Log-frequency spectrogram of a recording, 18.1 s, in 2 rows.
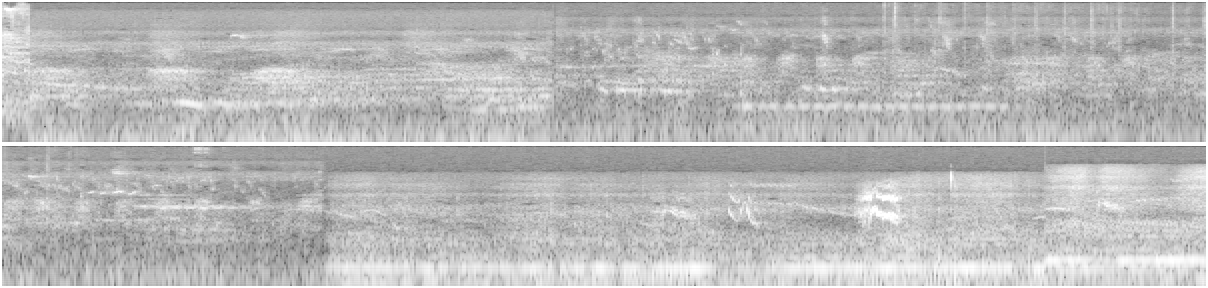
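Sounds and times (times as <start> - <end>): faint bird chirps: 0.0 - 11.5, 13.5 - 18.0
low steady hum: 11.4 - 18.0.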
